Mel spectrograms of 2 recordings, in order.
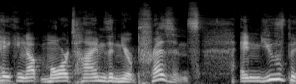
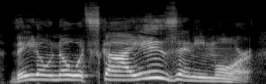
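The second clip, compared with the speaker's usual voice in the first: usual speaking voice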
